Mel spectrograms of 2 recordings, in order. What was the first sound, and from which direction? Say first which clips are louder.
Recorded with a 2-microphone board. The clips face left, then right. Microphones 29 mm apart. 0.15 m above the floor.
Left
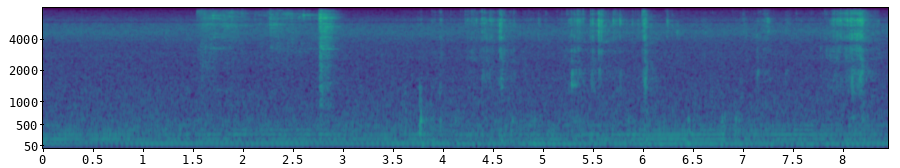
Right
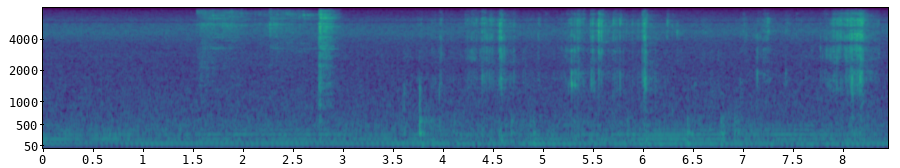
Keys jangling: even; 70° right (ahead or behind).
